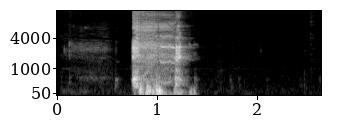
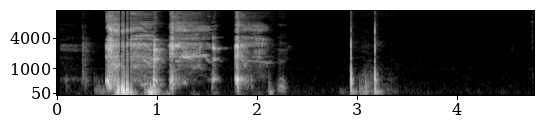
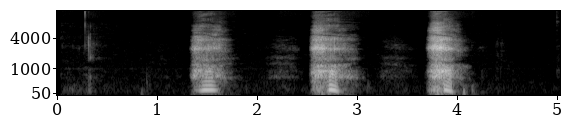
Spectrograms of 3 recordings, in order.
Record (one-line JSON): {"cough_length": "2.6 s", "cough_amplitude": 31232, "cough_signal_mean_std_ratio": 0.33, "three_cough_length": "4.8 s", "three_cough_amplitude": 24805, "three_cough_signal_mean_std_ratio": 0.31, "exhalation_length": "5.0 s", "exhalation_amplitude": 17173, "exhalation_signal_mean_std_ratio": 0.31, "survey_phase": "beta (2021-08-13 to 2022-03-07)", "age": "45-64", "gender": "Male", "wearing_mask": "No", "symptom_fatigue": true, "symptom_headache": true, "symptom_onset": "5 days", "smoker_status": "Never smoked", "respiratory_condition_asthma": false, "respiratory_condition_other": false, "recruitment_source": "Test and Trace", "submission_delay": "2 days", "covid_test_result": "Positive", "covid_test_method": "RT-qPCR", "covid_ct_value": 15.4, "covid_ct_gene": "ORF1ab gene", "covid_ct_mean": 16.0, "covid_viral_load": "5500000 copies/ml", "covid_viral_load_category": "High viral load (>1M copies/ml)"}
